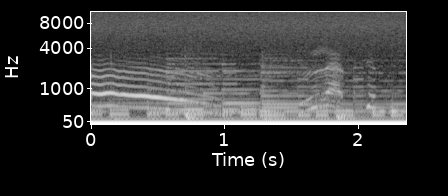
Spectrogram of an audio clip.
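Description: Live pop band music with a steady beat; a pitched lead line slides down over the first second, and a quick upward swoop follows near the end.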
